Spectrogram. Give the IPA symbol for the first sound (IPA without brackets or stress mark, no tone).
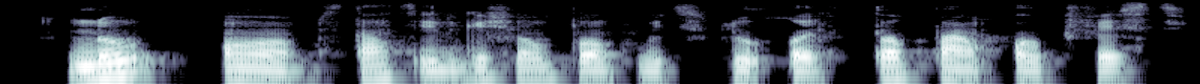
n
